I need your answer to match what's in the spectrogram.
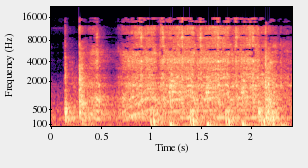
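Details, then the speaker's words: Sears Craftsman tractor, Briggs & Stratton single-cylinder OHV engine, crank-no-start, battery 12.09 V: a couple of clicks then labored cranking at roughly four to five turns a second that never catches as battery drops; slow cranking from weak battery. "let's see the cranks break on okay it does crank very uh battery's going low now"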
